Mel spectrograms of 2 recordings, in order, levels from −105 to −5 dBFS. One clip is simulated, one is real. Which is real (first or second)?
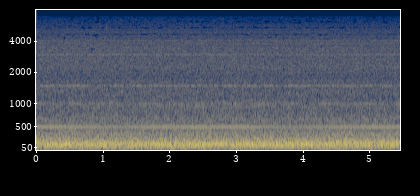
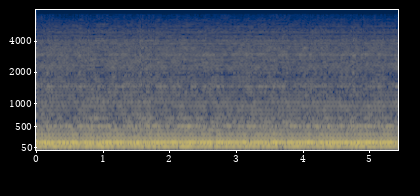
first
